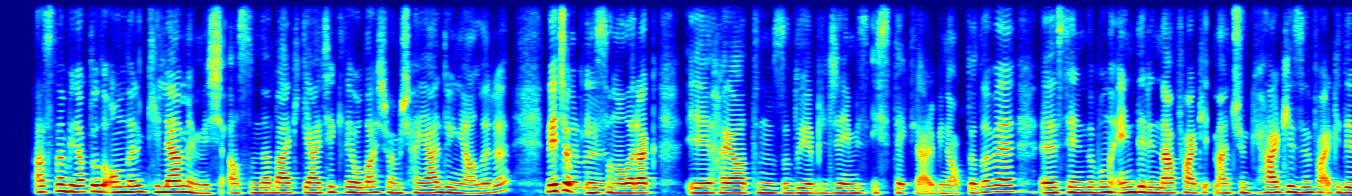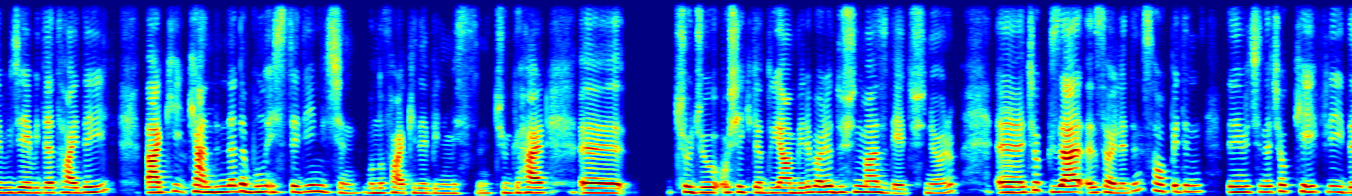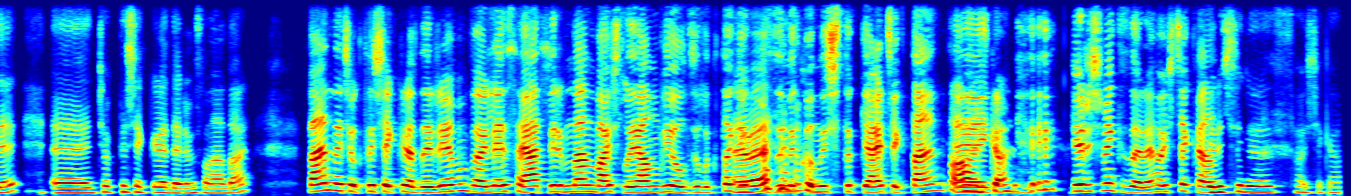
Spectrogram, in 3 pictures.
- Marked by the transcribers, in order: chuckle; chuckle; tapping
- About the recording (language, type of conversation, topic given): Turkish, podcast, Tek başına seyahat etmekten ne öğrendin?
